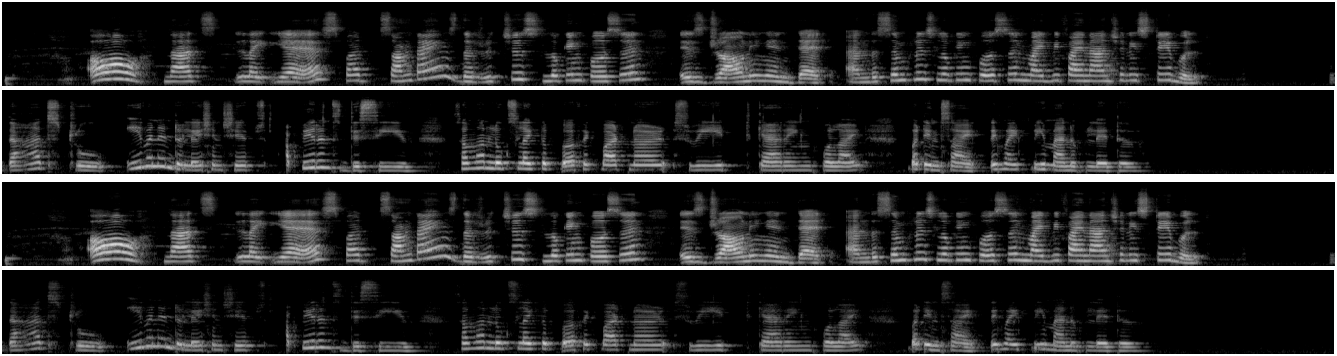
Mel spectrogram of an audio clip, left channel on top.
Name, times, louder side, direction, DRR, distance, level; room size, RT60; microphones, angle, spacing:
voice 1, 0.6-6.5 6.8-12.0, right 2 dB, 10° right, 0.4 m, -23 dB
voice 2, 13.3-20.6 20.9-24.8, left 3 dB, 65° left, 0.9 m, -28 dB
11.5 x 4.3 x 4.5 m
head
